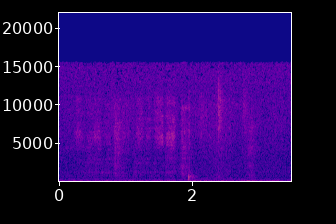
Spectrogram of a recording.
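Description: Chalk or marker writing on a board while working an algebra problem, faint scratchy strokes with a couple of sharp taps, quiet and close.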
